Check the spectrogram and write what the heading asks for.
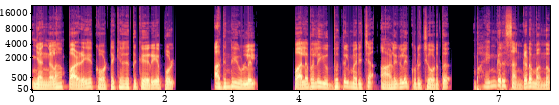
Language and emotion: Malayalam, sad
